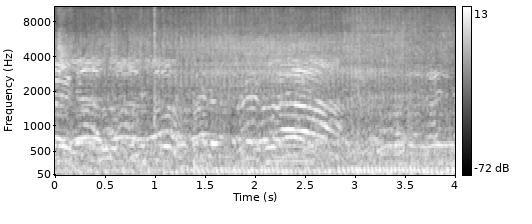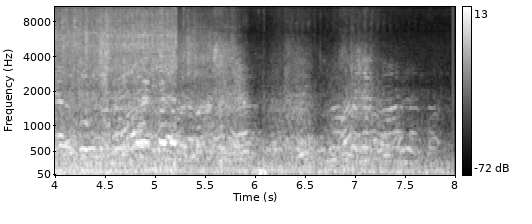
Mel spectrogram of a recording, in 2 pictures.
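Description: Hubbub of a busy wholesale vegetable market: many overlapping voices and vendors calling out at once, over a low vehicle engine rumble.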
